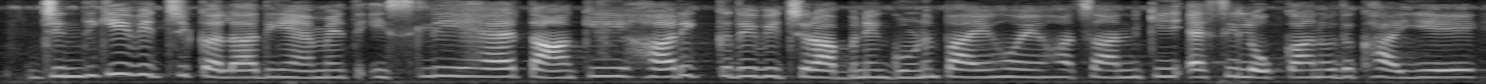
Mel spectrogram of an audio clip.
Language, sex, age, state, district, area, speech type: Punjabi, female, 18-30, Punjab, Ludhiana, urban, spontaneous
